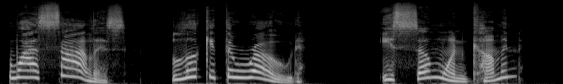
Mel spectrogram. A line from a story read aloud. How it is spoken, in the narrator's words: she said brightly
